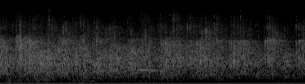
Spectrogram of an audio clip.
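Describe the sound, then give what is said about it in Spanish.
An audience applauding for the Lord during a Spanish-language sermon, with sustained, dense clapping from many hands at a steady, fairly loud level for the whole stretch, with no voices standing out. “Déjelo el aplauso al Señor.”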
